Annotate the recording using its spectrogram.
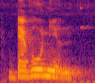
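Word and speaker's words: Devonian: ठीक है, प्रोनाउंसिएशन सही कर रहा हूं मैं, बिल्कुल सही कर रहा हूं, डेवोनियन।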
